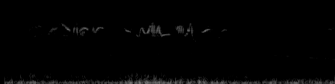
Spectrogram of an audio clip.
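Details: A European stonechat at Greenham Common, 28 March 2022, gives a two-second burst of high, scratchy twittering notes over a steady low rumble of wind or distant traffic.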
